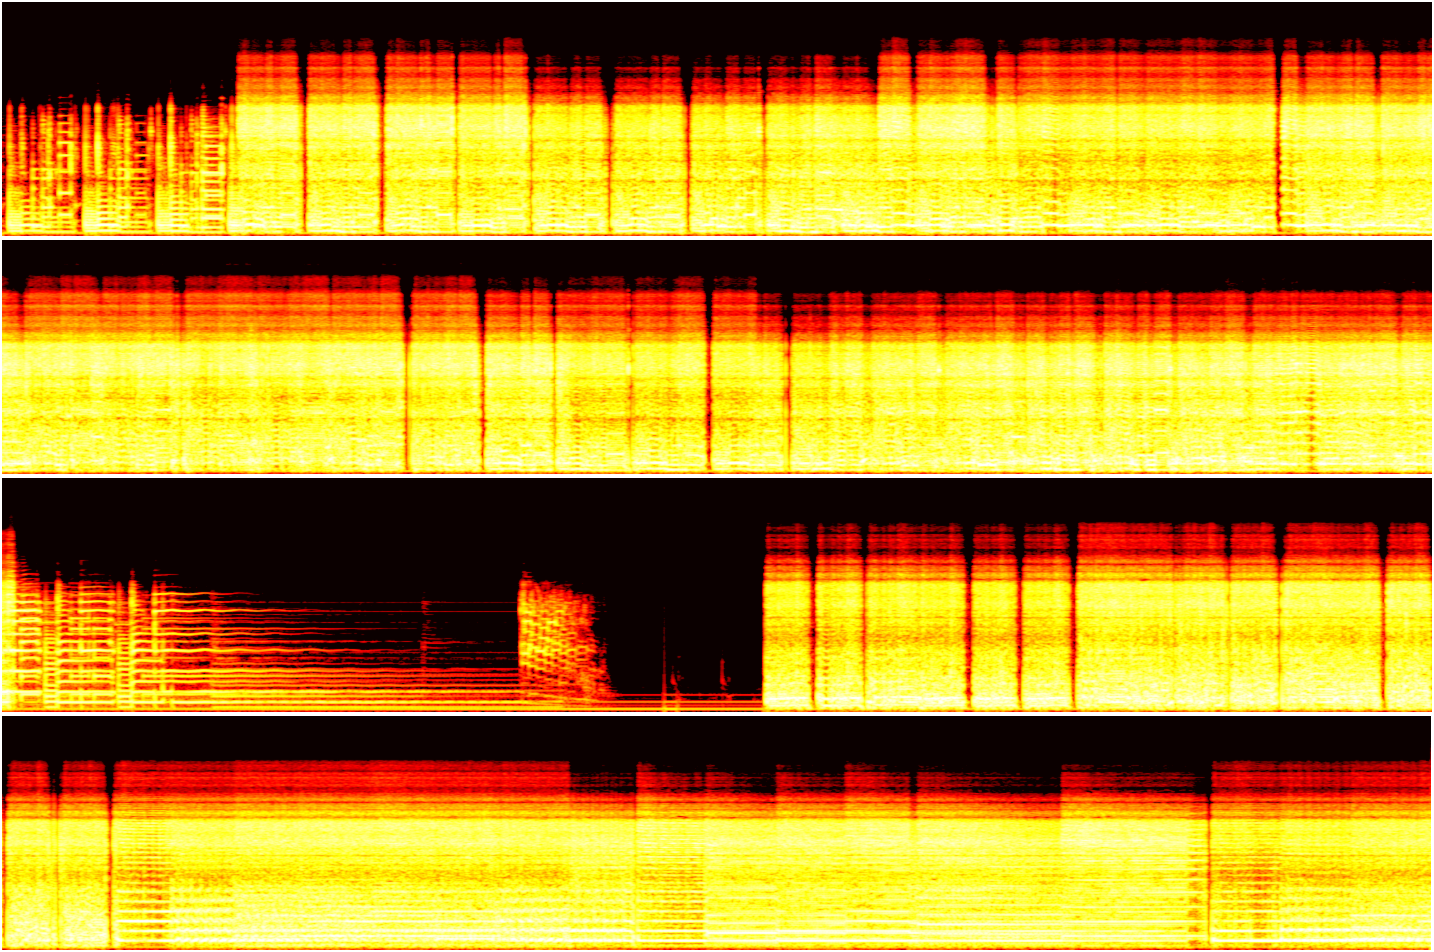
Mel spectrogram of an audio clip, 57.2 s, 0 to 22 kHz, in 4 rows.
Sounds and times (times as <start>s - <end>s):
Distortion: 0.0s - 57.1s
Effects unit: 0.0s - 57.1s
Guitar: 0.0s - 57.1s.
